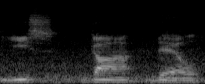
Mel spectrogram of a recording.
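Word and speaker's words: יִתְגַּדַּל: And you should also make sure they make the g sound in Yis Gadel also very, very focused, and make sure that you really pronounce Yis Gadel the Yis Kadesh.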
